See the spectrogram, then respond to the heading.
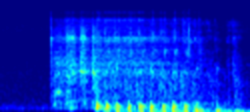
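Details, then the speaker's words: Royal Enfield Himalayan in neutral after starter motor repair (motor had shorted, clicking and killing electrics): starter whirs briefly, engine catches after a few cranks and settles into steady thump; starter working. "turn it on it's in neutral three two one oh yeah it works and again"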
